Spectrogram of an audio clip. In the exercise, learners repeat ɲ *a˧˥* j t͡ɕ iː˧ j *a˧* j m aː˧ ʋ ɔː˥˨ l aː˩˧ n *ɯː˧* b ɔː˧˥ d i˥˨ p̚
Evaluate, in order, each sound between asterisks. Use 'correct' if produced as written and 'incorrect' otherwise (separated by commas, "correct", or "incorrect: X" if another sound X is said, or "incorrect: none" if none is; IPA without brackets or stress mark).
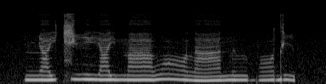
incorrect: a˩˧, correct, correct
